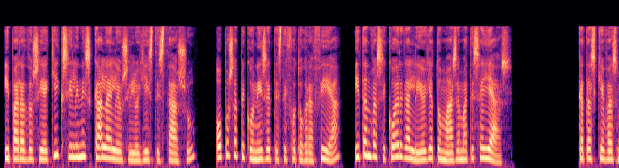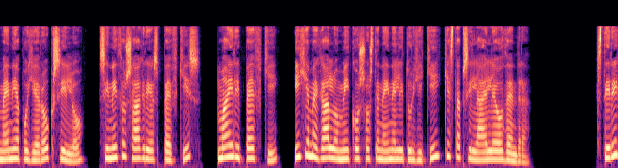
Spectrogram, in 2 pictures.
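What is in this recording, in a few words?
greek, Audio guided tour; Σκάλα; Αποτελεί χαρακτηριστικό δείγμα της αγροτικής παράδοσης και της λαϊκής τέχνης της Θάσου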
